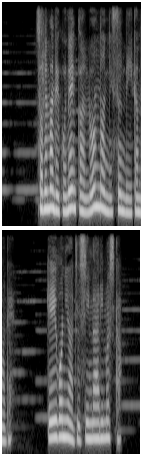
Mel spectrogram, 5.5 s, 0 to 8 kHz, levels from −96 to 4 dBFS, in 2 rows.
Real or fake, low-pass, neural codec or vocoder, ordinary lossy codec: fake; 7.2 kHz; codec, 16 kHz, 2 kbps, X-Codec, HuBERT features, trained on balanced general audio; none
